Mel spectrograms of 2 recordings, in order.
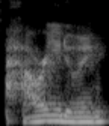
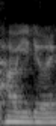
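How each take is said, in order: First: It is asked sincerely, with real interest. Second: It is asked casually, as a throwaway greeting.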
